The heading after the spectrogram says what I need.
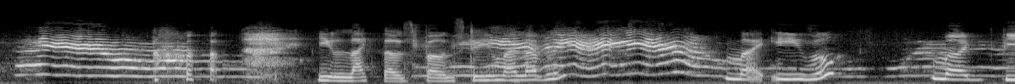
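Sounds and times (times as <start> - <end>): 
female cat meowing: 0.1 - 2.4, 4.2 - 7.5, 8.4 - 10.1
speech: 3.2 - 6.0, 7.4 - 8.4, 9.3 - 10.1.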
